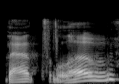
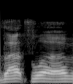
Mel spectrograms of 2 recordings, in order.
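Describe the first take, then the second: First: "That's love?" with a long steep rise on love; incredulous question. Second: Said in the usual way. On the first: Acted. Moe questions what Sachiko just called love, incredulous question. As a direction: question "love", sweeping the pitch right up. Same words repeated as question.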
